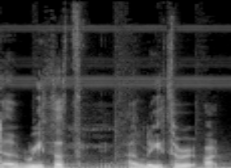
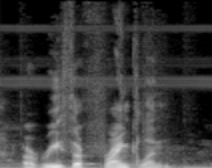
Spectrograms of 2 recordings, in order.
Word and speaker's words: Aretha Franklin: oak from Pokemon we also lost Motown legend retha Lee Thor keep getting her name wrong Aretha Franklin and we also recently lost Senator John McCain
